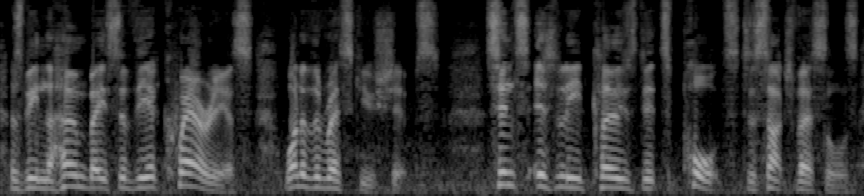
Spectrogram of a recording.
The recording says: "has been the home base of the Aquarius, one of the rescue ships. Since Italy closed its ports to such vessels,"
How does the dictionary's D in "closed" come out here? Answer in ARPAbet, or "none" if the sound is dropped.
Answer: D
